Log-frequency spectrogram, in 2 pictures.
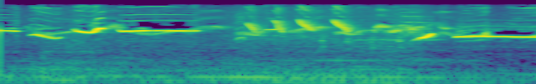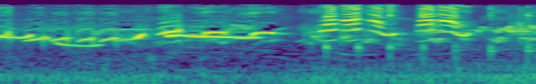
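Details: Tail-fanning Chinese hwamei delivers a varied, rich song. Looping whistles alternate with short rising slurs and a long wavering phrase, broken by brief pauses and a burst of sharp high chirps at the close.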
